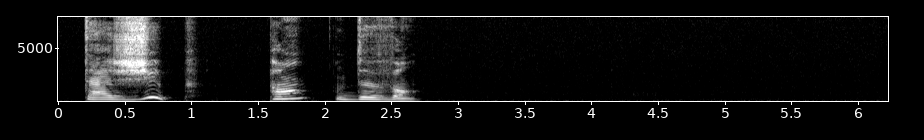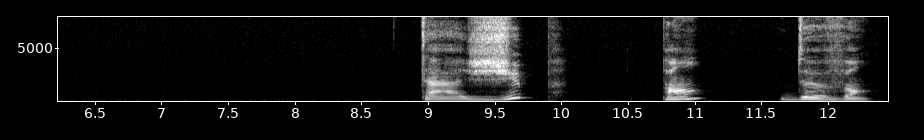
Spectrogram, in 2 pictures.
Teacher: EN and AN sound exactly the same when they're in the same syllable. So we have the word pend, en, and then devant, en.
